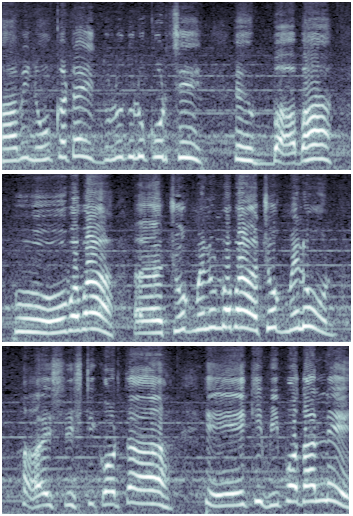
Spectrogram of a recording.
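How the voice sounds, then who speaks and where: A man's voice: extremely high pitch, fairly bright tone, exaggerated voice. A man playing a timid, henpecked poor fisherman in a cartoon, plaintive and melodramatic. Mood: panicked. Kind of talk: cartoon dialogue. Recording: music behind the voice.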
